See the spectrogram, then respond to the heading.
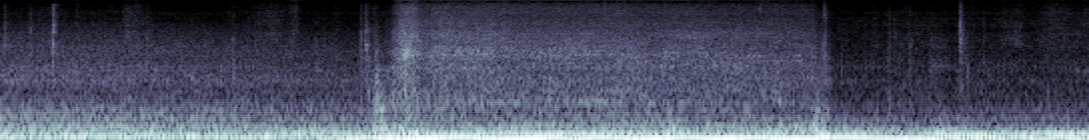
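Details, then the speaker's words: Car driven after full front suspension rebuild (axles, hub assemblies, tie rod ends): even low road rumble, no clunks, knocks or rattles over bumps; previous noise gone, ride quiet. "Got a whole rebuilt front suspension now. I don't even hear it anymore. I used to hear it a little bit."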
